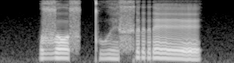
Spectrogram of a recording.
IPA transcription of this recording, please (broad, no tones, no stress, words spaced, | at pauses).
zostʷe̤s re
